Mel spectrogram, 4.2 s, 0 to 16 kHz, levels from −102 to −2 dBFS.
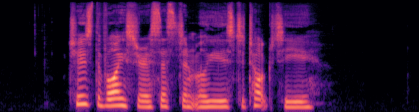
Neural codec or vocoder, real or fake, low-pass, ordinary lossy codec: none; real; 14.4 kHz; none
